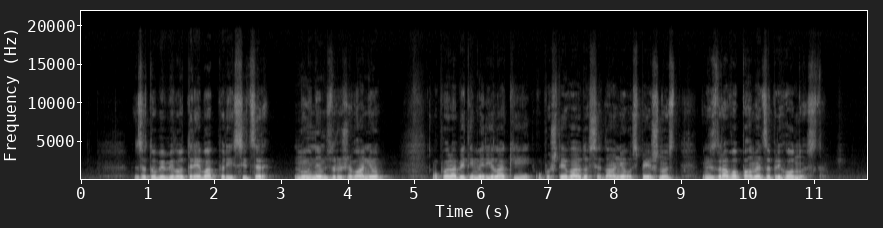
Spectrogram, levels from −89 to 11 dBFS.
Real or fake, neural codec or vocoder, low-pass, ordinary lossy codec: fake; vocoder, 44.1 kHz, 128 mel bands, Pupu-Vocoder; 19.8 kHz; none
